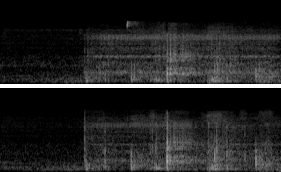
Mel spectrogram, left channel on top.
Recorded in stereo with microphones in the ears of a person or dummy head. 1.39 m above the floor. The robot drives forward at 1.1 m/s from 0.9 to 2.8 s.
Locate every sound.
0.8 s footsteps: 35° right (ahead or behind), 2 m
